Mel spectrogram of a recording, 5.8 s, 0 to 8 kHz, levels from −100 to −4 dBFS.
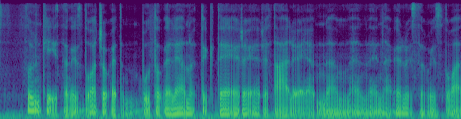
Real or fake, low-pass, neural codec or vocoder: fake; 7.2 kHz; autoencoder, 22.05 kHz, a latent of 192 numbers a frame, VITS, trained on many speakers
